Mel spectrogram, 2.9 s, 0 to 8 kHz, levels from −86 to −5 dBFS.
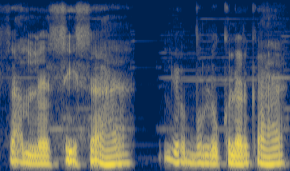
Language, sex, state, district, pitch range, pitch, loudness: Hindi, male, Bihar, Patna, 135-160 Hz, 145 Hz, -17 LUFS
